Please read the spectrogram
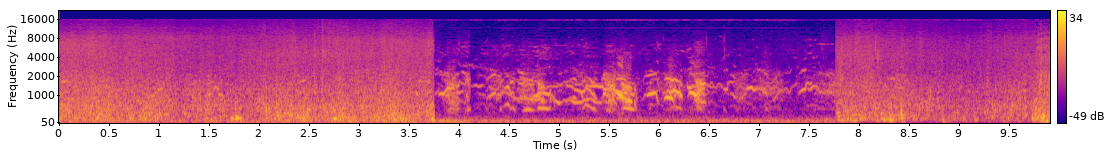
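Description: Horses splashing through a stream, a loud rush of water noise. About four seconds in it changes to a pack of foxhounds baying, many overlapping wavering cries. Near the end the splashing of horses wading water returns.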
